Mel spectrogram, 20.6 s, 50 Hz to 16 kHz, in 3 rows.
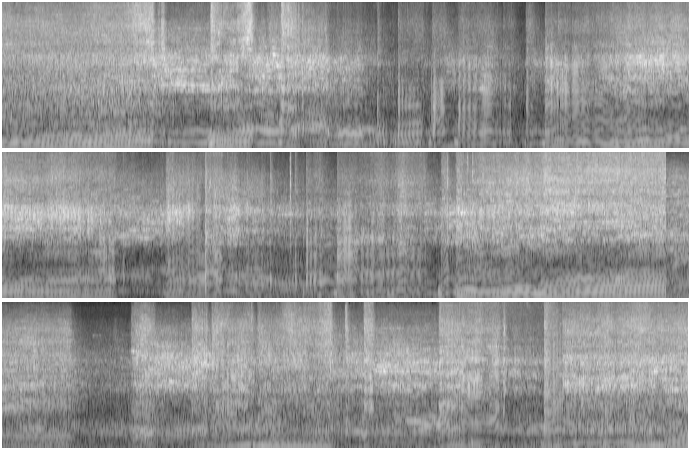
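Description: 1983 Honda CR480R's big-bore single-cylinder two-stroke engine being ridden hard, its revs rising and falling over and over. There are brief drops in loudness about four seconds in and again around fourteen seconds.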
